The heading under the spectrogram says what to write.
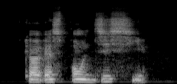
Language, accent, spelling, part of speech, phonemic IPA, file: French, Canada, correspondissiez, verb, /kɔ.ʁɛs.pɔ̃.di.sje/, LL-Q150 (fra)-correspondissiez.wav
- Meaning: second-person plural imperfect subjunctive of correspondre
